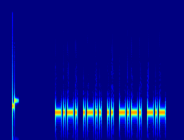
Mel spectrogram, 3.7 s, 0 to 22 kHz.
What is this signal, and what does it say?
Morse code, heard as a keyed tone, about 32 wpm, 700 Hz. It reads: CLICK
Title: Sentences from Top 1100 Words - New Word Drill - 30wpm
